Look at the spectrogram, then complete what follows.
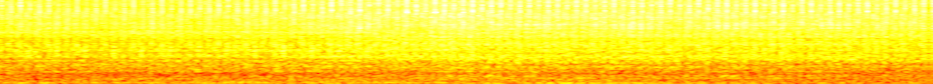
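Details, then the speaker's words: Old car idling, bonnet open: harsh gritty rattle over a rough idle coming and going with revs; it got much worse on the drive in; owner suspected the chain, now fears a breaking-up bearing; not investigated, unconfirmed. "that noise that i was telling you about the other day will on the way in this morning it got considerably bad sounded like there was a dead dying screw will underneath the bonnet"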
